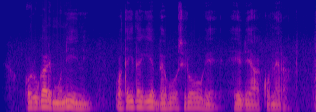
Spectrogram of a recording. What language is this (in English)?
Kikuyu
